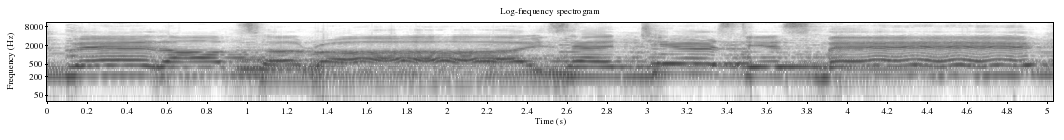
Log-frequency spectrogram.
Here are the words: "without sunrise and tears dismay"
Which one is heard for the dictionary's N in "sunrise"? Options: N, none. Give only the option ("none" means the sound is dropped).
none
